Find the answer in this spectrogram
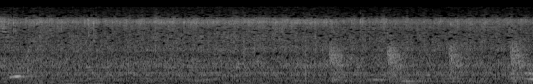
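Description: Chicken, ginger and garlic sizzling in hot oil in a kadai: a steady hiss, with a few faint pops in the second half.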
